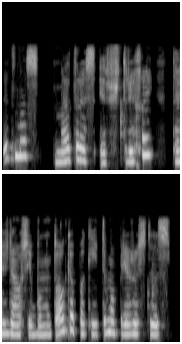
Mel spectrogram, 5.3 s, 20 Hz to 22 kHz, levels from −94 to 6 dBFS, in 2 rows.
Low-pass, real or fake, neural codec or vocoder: 7.2 kHz; real; none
